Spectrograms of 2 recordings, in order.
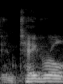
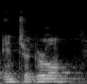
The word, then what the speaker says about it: integral: That word can be pronounced integral or integral, component or a piece of competition.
